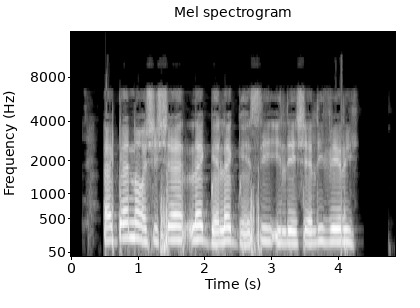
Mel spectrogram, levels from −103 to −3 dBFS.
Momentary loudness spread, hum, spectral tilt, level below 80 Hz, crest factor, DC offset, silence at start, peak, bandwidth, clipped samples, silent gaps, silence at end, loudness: 6 LU; none; -6.5 dB/octave; -40 dBFS; 12 dB; under 0.1%; 0.5 s; 0 dBFS; 6.8 kHz; under 0.1%; none; 0.6 s; -12 LUFS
